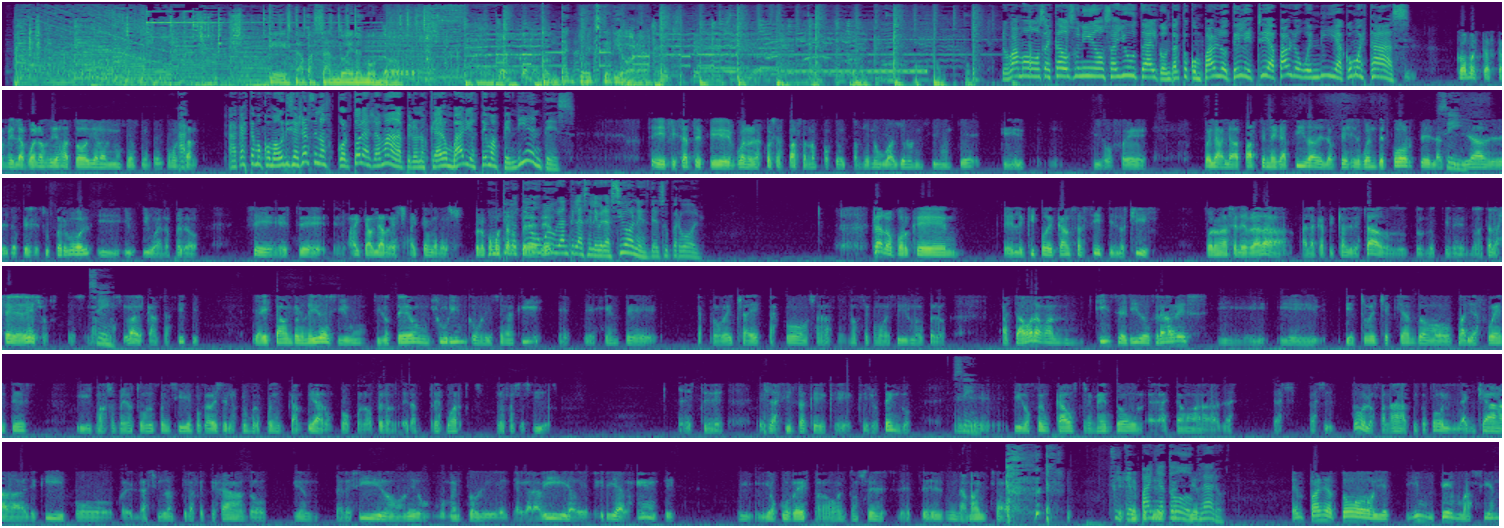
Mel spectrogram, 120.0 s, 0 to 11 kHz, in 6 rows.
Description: Corresponsal
CORRESPONSAL-EEUU.mp3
